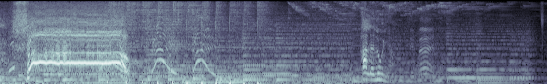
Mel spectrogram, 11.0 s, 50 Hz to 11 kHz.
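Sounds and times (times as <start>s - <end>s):
long loud sustained cry: 0.2s - 2.7s
church audience shouting together: 0.5s - 4.6s
dense crowd noise: 0.6s - 6.0s
speech: 7.3s - 7.9s.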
